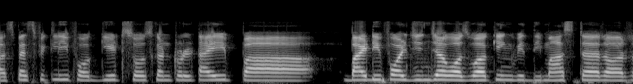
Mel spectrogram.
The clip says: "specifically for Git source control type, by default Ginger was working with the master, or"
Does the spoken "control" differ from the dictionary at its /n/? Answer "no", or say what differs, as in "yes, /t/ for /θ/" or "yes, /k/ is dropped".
no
